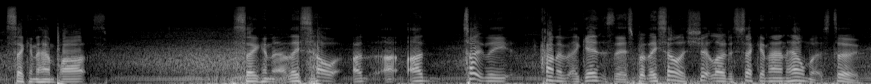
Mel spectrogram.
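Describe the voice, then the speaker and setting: A man's voice: on the high side, moderate pace. A man casually chatting while riding a motorcycle through city traffic, rambling and swearing freely. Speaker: motovlogger. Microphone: helmet-mounted camera mic. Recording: helmet recording with road and engine noise.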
